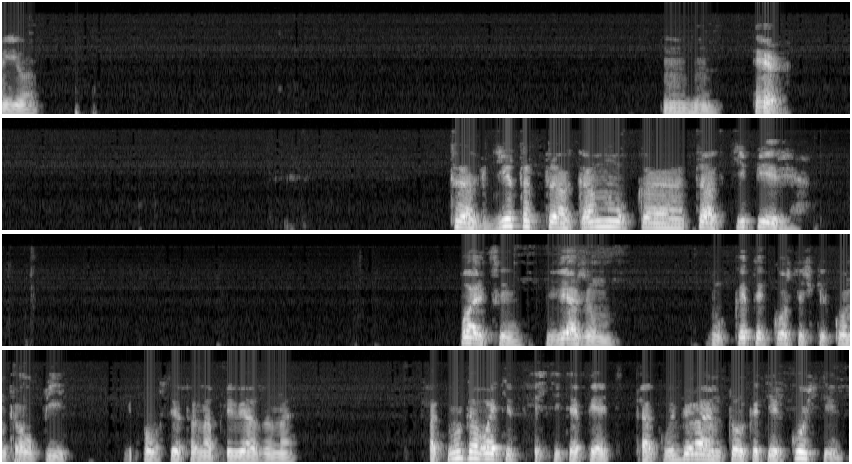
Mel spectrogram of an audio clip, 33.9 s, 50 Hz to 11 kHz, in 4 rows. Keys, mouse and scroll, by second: 0.8 g, 6.7 r, 11.7-13.9 middle drag, 14.1 middle click, 15.6 middle click, 16.8 shift+middle click, 20.6 click, 22.2 shift+click, 25.7 ctrl+p, 27.8-29.6 middle drag, 30.3 KP_1, 31.3-33.9 drag.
